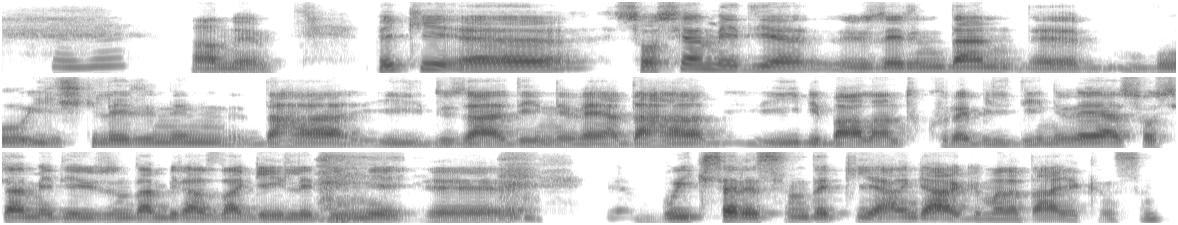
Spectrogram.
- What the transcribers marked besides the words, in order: chuckle
- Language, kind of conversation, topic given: Turkish, podcast, Gerçek bir dostu nasıl anlarsın?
